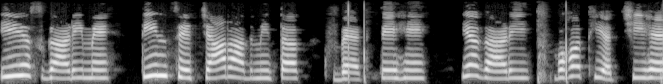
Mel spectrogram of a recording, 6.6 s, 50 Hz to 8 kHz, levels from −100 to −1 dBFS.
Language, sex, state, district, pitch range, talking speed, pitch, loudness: Hindi, female, Bihar, Saran, 270-300 Hz, 145 wpm, 275 Hz, -16 LUFS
